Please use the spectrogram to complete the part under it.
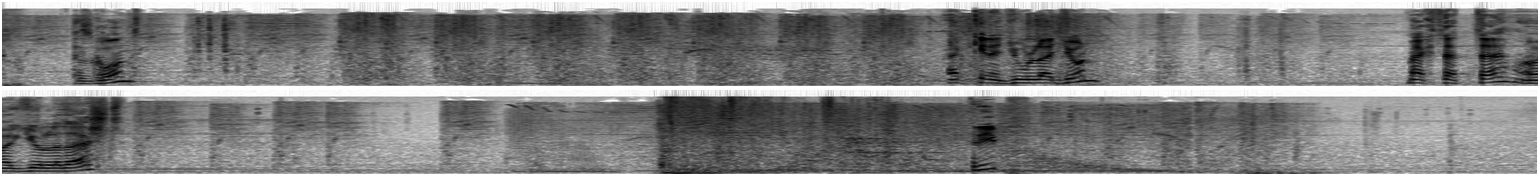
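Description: Game gunfire and blasts crackle and boom.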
